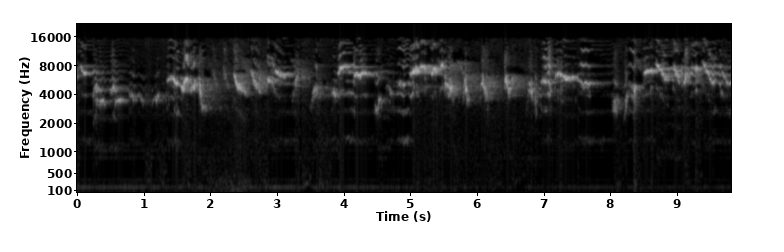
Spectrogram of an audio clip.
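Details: High, fast twittering phrases from an oriental white-eye master recording in the 'nembak-nembak' style for training caged birds, rippling and slurred with brief gaps. A steady faint hum sits underneath.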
